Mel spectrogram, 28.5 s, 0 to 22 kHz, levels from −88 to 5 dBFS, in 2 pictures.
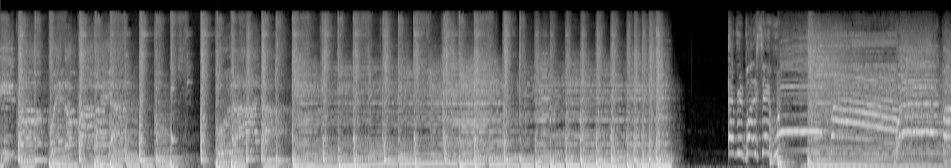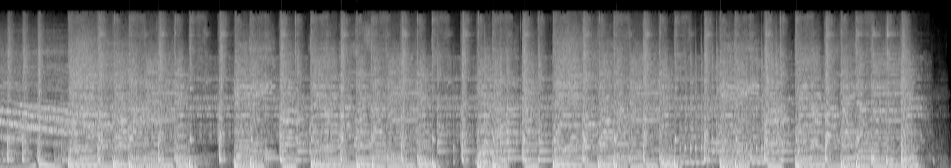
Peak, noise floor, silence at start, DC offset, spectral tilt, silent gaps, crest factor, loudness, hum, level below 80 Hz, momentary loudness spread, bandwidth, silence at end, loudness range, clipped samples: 0 dBFS; -52 dBFS; 0 s; under 0.1%; -4 dB/octave; none; 14 dB; -14 LUFS; none; -22 dBFS; 5 LU; 16.5 kHz; 0.25 s; 3 LU; under 0.1%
